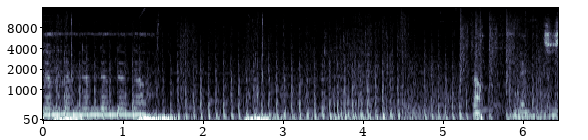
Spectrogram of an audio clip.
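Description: Machine-gun fire in the video game Ghost Recon Breakpoint: rapid, loud bursts of automatic shots crackling in quick succession, with a sustained tone and other game effects underneath and players talking intermittently.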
